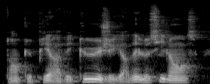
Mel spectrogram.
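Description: A man's voice: sits low, animated, fairly quick. A man reading an audiobook voices a passionate, brooding factory foreman who pleads insistently. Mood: fervent. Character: passionate working-class foreman, brooding and intense.

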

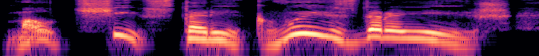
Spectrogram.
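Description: A man reading aloud, voicing a proud, impulsive teenage boy who bursts out loudly. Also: medium pitch, big pitch swings, slow, slightly rough, no room sound, clean studio sound, full character voice. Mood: brash excited. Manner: brash, loud outbursts.

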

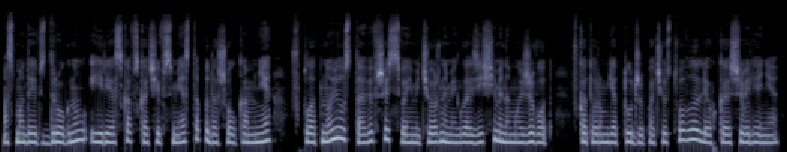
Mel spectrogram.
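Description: A woman reading a first-person fantasy story aloud with a steady, even delivery. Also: on the low side, normal speed, few pauses, no echo, clean studio sound. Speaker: audiobook narrator.

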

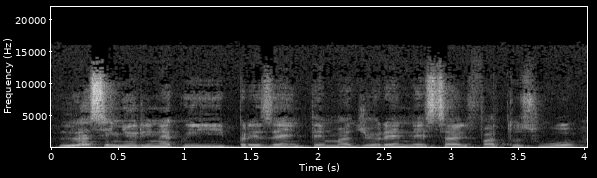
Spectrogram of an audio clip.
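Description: A man voicing a bald, composed gentleman who speaks calmly and formally. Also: mid-range voice, a little slow, slight background noise, natural voice. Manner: calm, formal.

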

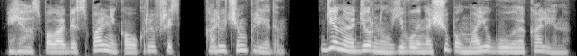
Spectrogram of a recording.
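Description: A woman narrating a first-person novel aloud on a close mic, in a steady, absorbed storytelling manner. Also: fairly low pitch, fairly quick, dry recording. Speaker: audiobook narrator.

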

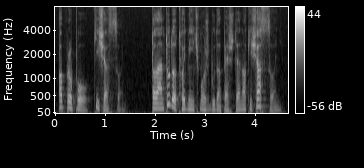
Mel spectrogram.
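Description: A man voicing Tubák, an aging gentleman who speaks in a wry, teasing, muttering way in a storybook reading. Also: medium pitch, sing-song.

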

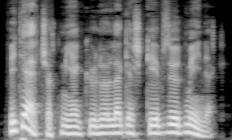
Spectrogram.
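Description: A man voicing a calm spaceship captain. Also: medium pitch, dry recording, studio quality, voice pushed up, lightly acted. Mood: eager.

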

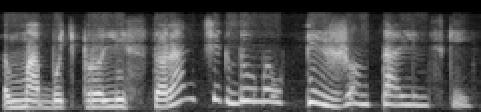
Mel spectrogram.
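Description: A man's voice: high voice, sing-song, moderate pace, dry recording, pitched above the performer's own voice. A man voicing a grumbling, scolding male paratrooper who tells off a comrade in a read-aloud story. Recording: tinny phone-like dry sound.

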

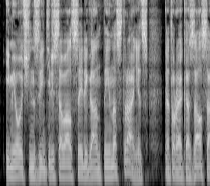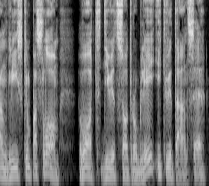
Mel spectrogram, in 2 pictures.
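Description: A man's voice: low voice, a bit bright, dry recording, clean studio sound. A man voicing a prim, matter-of-fact young woman in a storybook reading.

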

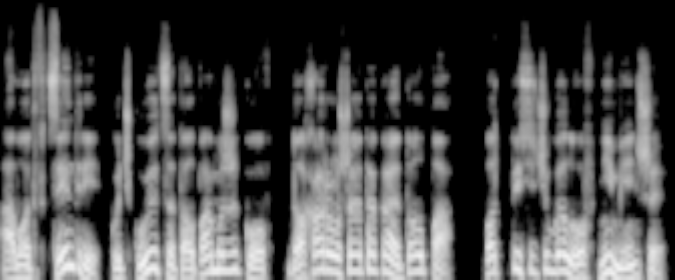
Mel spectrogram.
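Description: A male narrator reads a first-person fantasy tale in an audiobook, wry and expressive, with a lively rise and fall in his voice. His tone is mellow and dark, recorded close and dry. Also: on the high side, moderate pace, no echo.

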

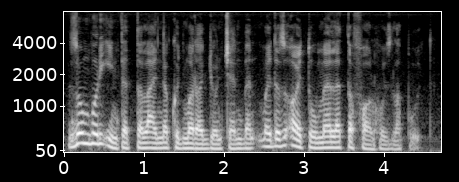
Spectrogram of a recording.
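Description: A man narrating a novel in a steady storytelling manner. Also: fairly low pitch. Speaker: audiobook narrator. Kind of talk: scripted narration.

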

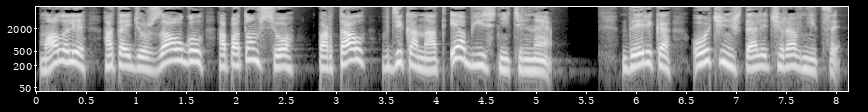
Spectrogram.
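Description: A woman narrating a storybook in an expressive way. Her pitch moves a lot across each phrase. The recording is close and dry. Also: dry recording. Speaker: audiobook narrator.

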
